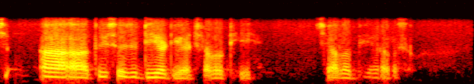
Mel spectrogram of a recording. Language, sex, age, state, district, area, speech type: Kashmiri, male, 45-60, Jammu and Kashmir, Ganderbal, urban, conversation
